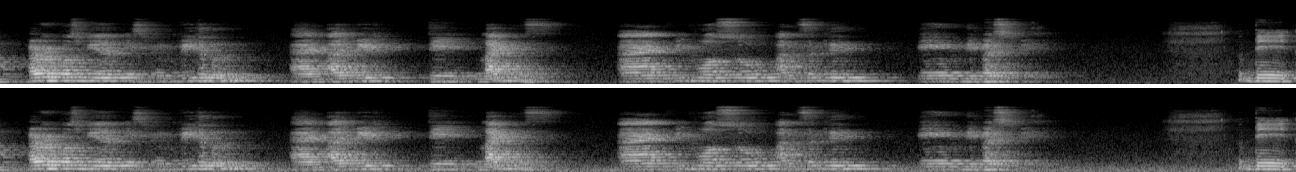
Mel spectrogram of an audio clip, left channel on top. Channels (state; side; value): noise; right; rumble, 15 dB below the sound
